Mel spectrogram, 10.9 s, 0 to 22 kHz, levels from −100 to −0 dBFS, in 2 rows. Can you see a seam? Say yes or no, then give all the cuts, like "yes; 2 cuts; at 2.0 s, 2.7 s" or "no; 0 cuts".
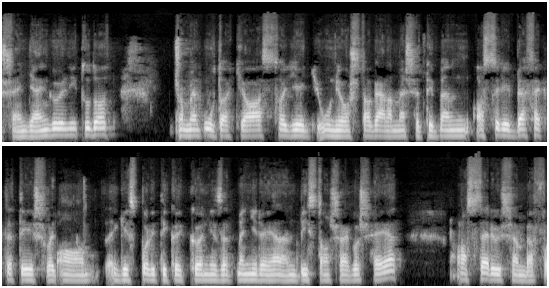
yes; 1 cut; at 6.0 s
